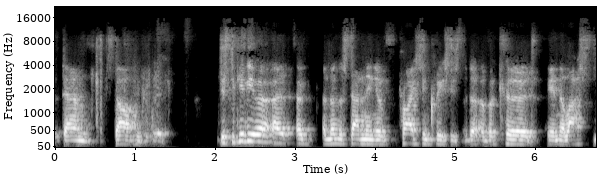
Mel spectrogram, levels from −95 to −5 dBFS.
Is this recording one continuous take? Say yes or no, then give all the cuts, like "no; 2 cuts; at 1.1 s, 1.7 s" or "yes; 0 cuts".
yes; 0 cuts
